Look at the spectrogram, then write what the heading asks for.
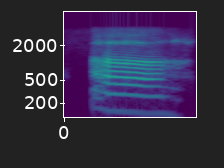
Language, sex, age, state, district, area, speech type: Santali, male, 30-45, West Bengal, Birbhum, rural, conversation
